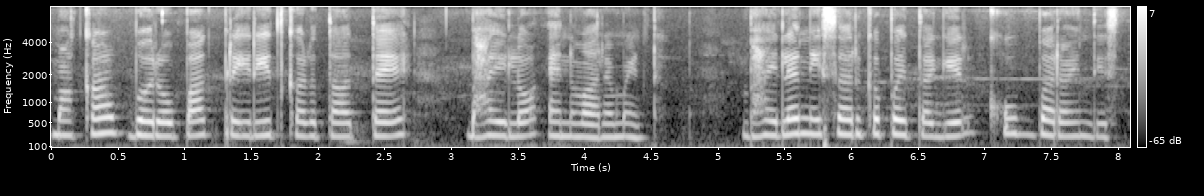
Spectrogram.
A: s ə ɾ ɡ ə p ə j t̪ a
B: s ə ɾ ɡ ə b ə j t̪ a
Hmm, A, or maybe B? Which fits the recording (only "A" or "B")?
A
